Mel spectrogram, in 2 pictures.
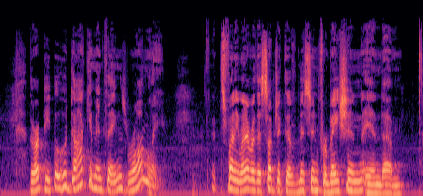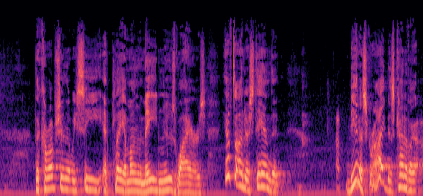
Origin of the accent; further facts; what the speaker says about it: Fulton, Missouri, United States; from Fulton, Missouri.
